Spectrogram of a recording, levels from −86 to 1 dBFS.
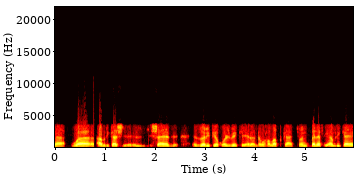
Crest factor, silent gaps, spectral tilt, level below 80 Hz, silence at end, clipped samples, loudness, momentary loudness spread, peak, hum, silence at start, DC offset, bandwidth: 16 dB; none; -7 dB/octave; -72 dBFS; 0 s; under 0.1%; -22 LUFS; 13 LU; -6 dBFS; none; 0 s; under 0.1%; 4.5 kHz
